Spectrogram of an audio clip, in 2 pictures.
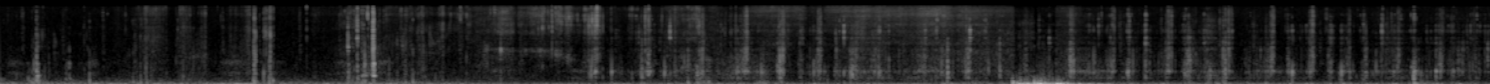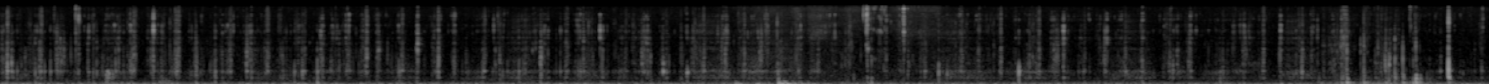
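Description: Close-up chewing of a mouthful of leaf-wrapped stir-fried pork intestines and rice ball, with many small wet crunches and clicks. A dull, low thump about ten seconds in is the loudest sound, with a softer one later.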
